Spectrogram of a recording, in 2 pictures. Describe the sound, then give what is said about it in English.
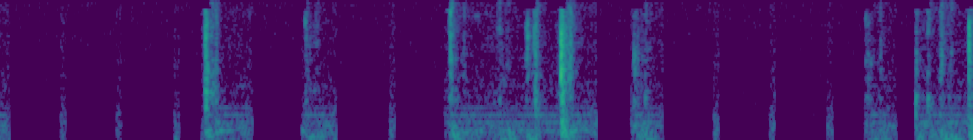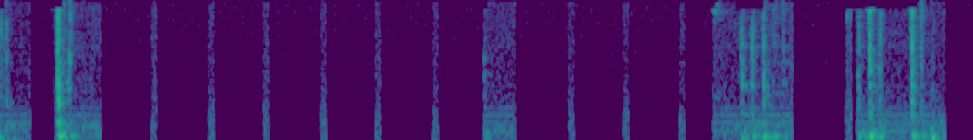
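Typing on a computer keyboard: many quiet, irregular bursts of rapid key clicks separated by short pauses, with no talk over them. “I'm typing it in now.”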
